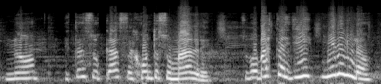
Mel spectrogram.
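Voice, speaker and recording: A woman's voice: high voice, expressive, fairly quick, in a large hall. A woman playing a matter-of-fact young townswoman gossiping with friends in a radio drama.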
